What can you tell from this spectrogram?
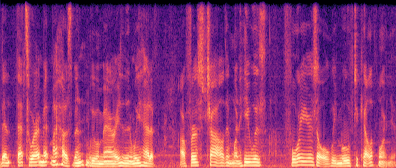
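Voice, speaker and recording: Over noticeable background noise, a woman with an American accent speaks at a moderate pace in a very deep, low pitch. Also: ordinary pitch variation. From New York City (Bronx). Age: 90s. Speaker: retirement home resident, retired nurse. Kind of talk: personal life story interview. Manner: halting, with false starts.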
